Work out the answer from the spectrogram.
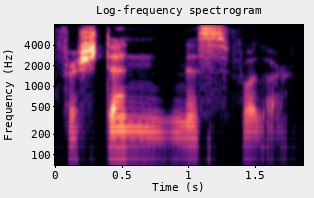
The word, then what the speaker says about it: verständnisvoller: Remember this A umlaut, verständnisvoller.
